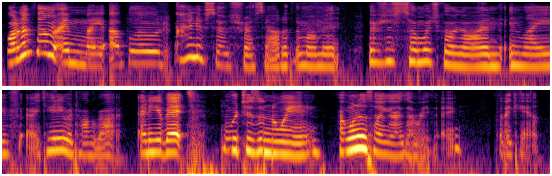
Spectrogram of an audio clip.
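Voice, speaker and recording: This vlogger, a woman in her twenties, speaks briskly in a gravelly, mid-range voice while filming on her phone. She rambles casually, stopping and restarting amid plenty of fillers.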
